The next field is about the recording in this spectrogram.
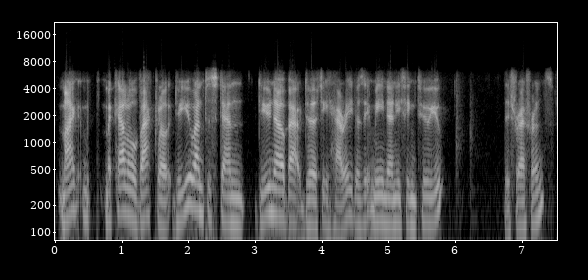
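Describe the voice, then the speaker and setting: A man's voice: medium pitch, moderate pace, bright, forceful tone, no room sound. A man teaching an English class, questioning students and explaining words simply with repetition and rephrasing. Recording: dull, lo-fi classroom recording.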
